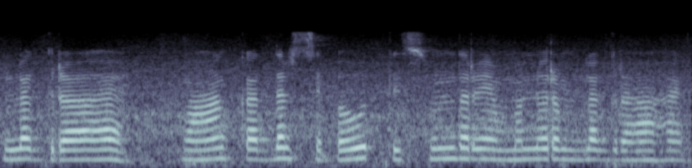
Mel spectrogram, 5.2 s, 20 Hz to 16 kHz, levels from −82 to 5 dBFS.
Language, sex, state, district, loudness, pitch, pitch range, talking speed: Hindi, female, Rajasthan, Bikaner, -16 LUFS, 215 Hz, 205-225 Hz, 160 wpm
